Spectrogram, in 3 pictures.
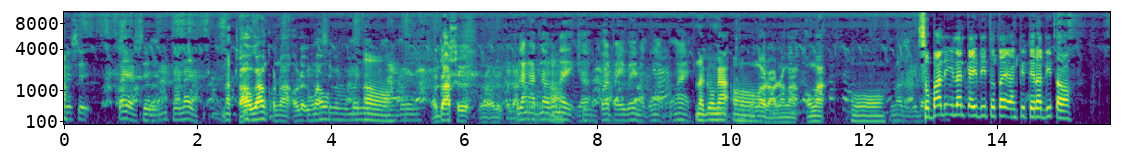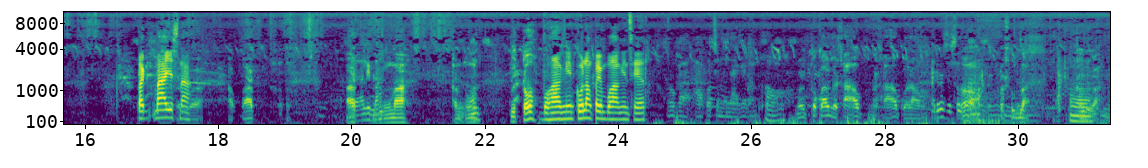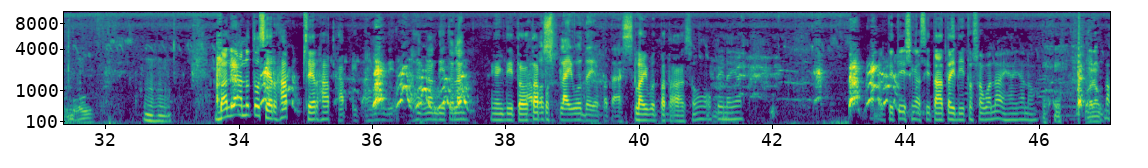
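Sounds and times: man talking: 0:00.0 - 0:15.2, 0:16.8 - 0:19.1, 0:19.9 - 0:32.0, 0:33.6 - 0:41.6, 0:43.5 - 0:47.0.

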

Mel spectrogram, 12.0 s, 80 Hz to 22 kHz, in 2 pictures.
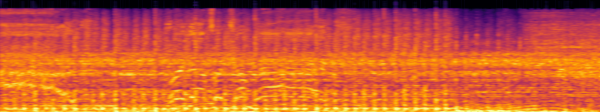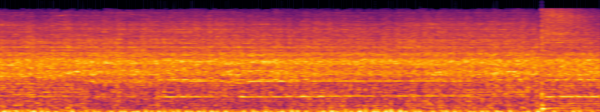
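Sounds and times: loud distorted band playing: 0:00.0 - 0:12.0
steady high held note: 0:05.0 - 0:12.0.

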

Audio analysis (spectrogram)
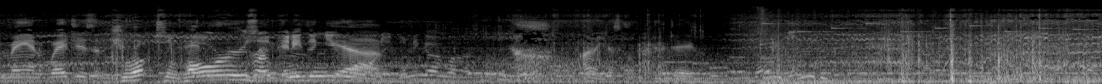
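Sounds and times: toy truck motor hum: 0:00.0 - 0:03.5, 0:07.3 - 0:11.0.

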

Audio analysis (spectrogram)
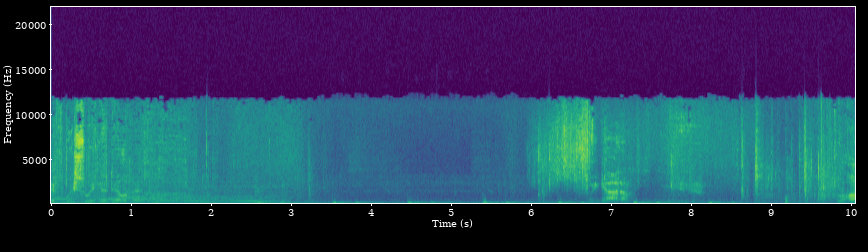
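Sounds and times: held low note: 0:00.0 - 0:04.8
deep heartbeat-like double thumps: 0:02.2 - 0:08.8.

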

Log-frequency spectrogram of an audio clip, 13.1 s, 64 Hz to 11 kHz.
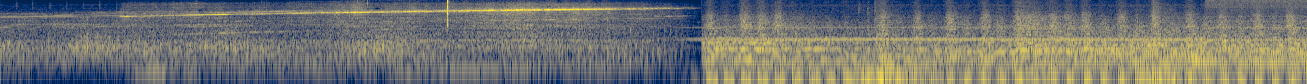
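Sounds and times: helicopter engines whining: 0:00.0 - 0:13.0.

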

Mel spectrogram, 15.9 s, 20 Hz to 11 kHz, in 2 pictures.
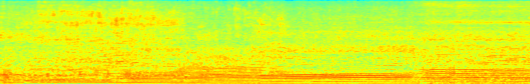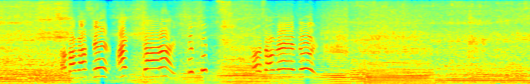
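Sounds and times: motorcycle engine accelerating: 0:00.0 - 0:15.9.

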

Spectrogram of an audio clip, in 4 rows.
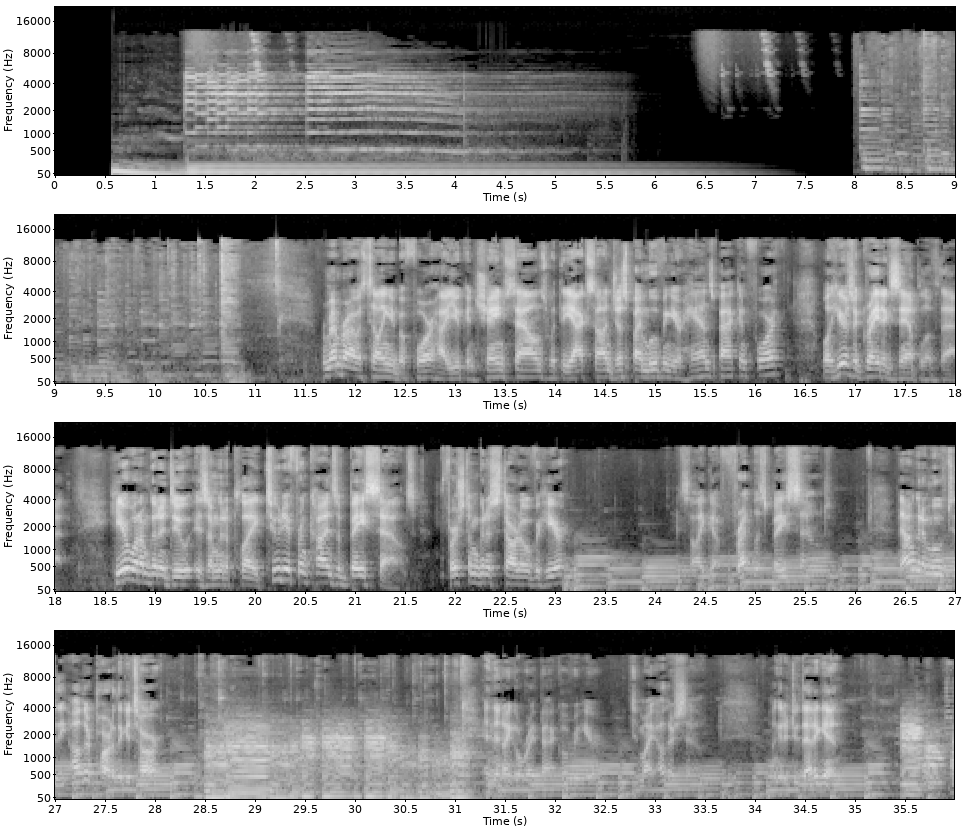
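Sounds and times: electric guitar plucked notes: 0:00.6 - 0:06.0, 0:08.0 - 0:11.0, 0:23.1 - 0:35.9.

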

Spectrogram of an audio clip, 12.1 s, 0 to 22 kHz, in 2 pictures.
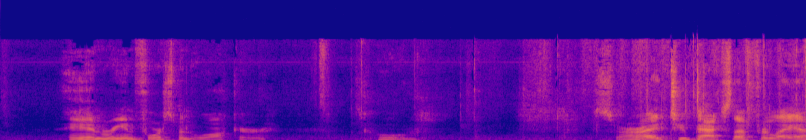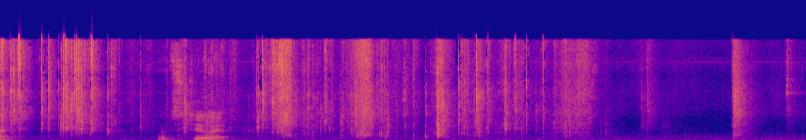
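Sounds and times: foil wrapper crinkling: 0:04.6 - 0:11.0.

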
